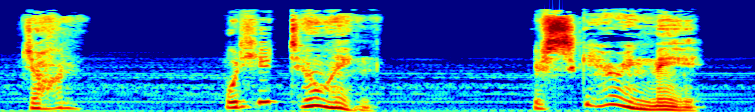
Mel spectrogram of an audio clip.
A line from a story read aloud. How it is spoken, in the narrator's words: said in my terrified voice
